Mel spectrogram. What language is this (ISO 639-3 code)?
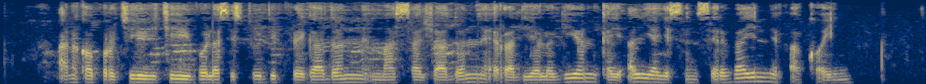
epo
